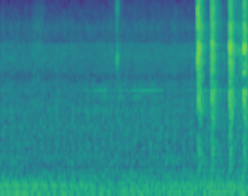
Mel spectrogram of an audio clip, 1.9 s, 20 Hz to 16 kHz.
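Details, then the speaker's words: Tata Intra V10 BS6 in neutral with ignition on and check-engine/OBD lights blinking, starter relay bypassed with a jumper wire: rapid sharp clicking, about eight a second, with no cranking; starter chattering from voltage drop in its supply line. "और इसको हम यहां पे touch किए हैं। यह देखिए cut cut कर कट कट कर रहा है।"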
